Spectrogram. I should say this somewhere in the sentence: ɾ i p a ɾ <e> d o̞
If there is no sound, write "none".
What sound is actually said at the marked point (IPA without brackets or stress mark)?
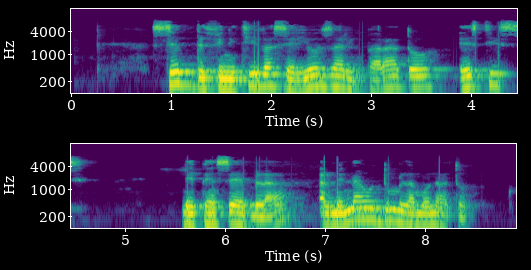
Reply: a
